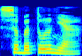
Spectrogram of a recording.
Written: sebetulnya

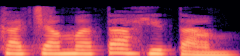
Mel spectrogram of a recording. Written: kacamata hitam

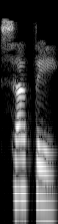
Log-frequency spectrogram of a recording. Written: sate

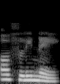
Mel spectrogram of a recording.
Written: offline

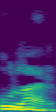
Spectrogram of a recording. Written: ular

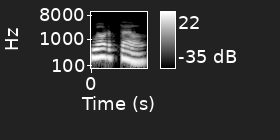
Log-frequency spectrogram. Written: wortel

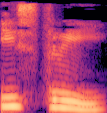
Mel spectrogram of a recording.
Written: istri

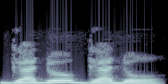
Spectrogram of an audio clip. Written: gado-gado

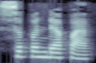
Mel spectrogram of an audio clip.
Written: sependapat

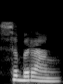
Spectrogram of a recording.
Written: seberang

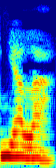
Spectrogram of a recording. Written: nyala

